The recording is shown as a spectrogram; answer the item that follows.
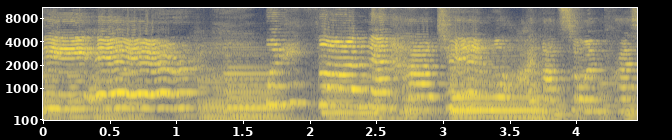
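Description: A woman singing a musical-theatre song with keyboard accompaniment, holding a long note with vibrato in the first second before the phrase moves on.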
